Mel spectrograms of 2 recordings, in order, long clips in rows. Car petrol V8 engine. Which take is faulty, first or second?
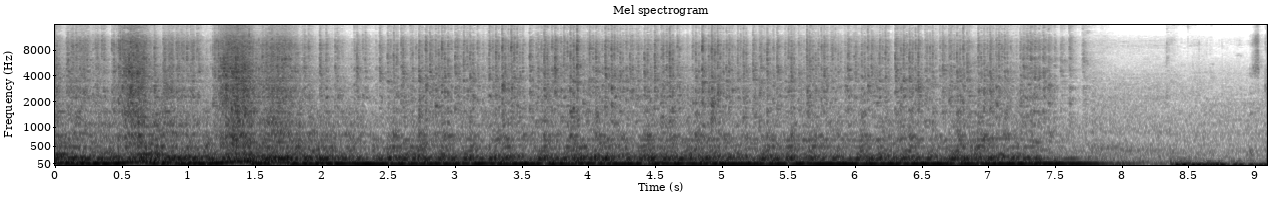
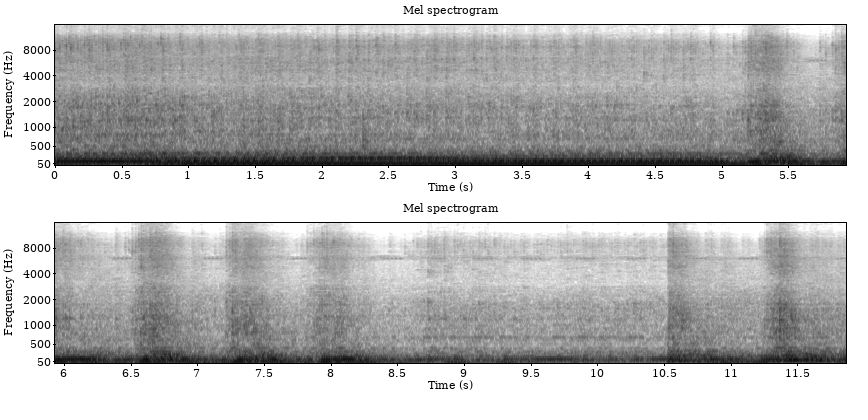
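first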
